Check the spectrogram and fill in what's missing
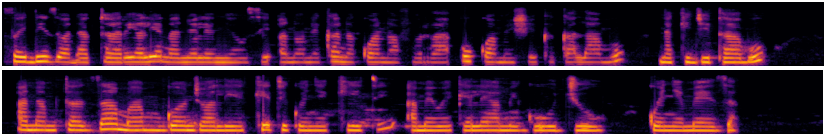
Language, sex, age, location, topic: Swahili, female, 18-24, Kisumu, health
